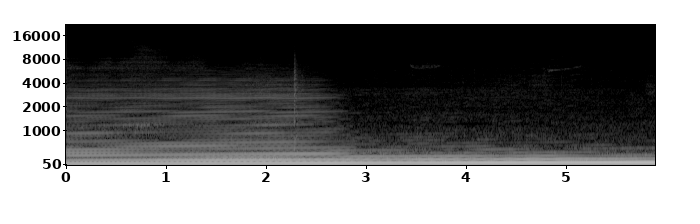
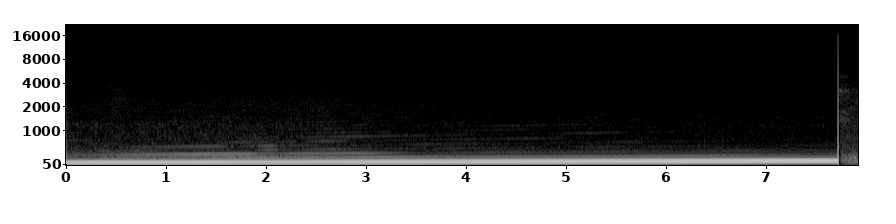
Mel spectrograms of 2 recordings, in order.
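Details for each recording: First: Driver's-side door speaker on a 2007 Ford F250 Crew Cab (6.0L turbo diesel), played with a test tone; the deep bass comes out buzzy and harsh, the speaker distorting and rattling. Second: so that speaker has a pretty good range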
